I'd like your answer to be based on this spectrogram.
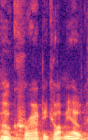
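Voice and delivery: low, very soft mock worry; muttered aside. Promoter caught out at heaven's gate, muttering under his breath. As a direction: mutter it to yourself, low and hushed.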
